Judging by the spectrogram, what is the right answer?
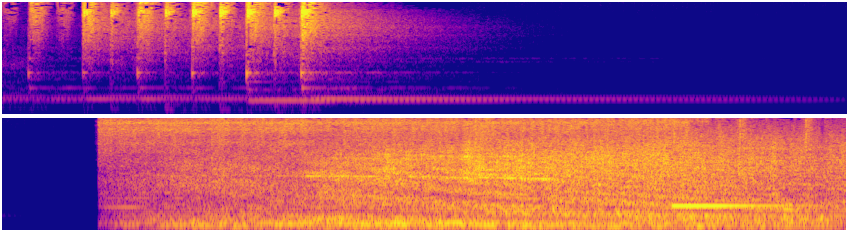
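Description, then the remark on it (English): A loud, steady low roar of jet engine noise inside a private jet cabin fills the second half, following a short rhythmic musical sting and a few seconds of silence. No one speaks. “Hey guys, yes, I'm on a private jet”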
